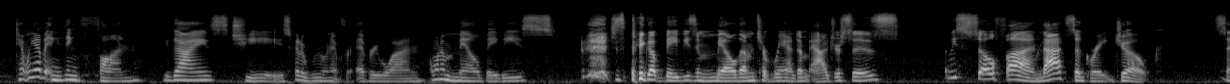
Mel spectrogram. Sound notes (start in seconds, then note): 5.8 laughs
